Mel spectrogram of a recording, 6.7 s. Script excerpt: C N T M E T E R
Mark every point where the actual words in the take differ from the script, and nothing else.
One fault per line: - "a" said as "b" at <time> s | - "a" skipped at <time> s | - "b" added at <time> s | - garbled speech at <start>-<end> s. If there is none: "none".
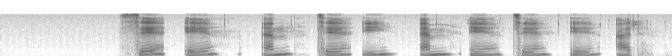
- "E" added at 1.8 s
- "I" added at 3.6 s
